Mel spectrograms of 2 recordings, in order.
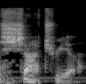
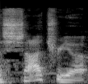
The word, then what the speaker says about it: Kshatriya: Right underneath the Brahmin caste is what's called the Kshatriya. That K is silent. So the Kshatriya are known as the warrior class.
